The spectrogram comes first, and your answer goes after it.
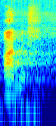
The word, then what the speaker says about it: عامش: محمد بن عامش کا تلفظ بھی سمجھ لیں، الف عین میم شین، عامش، محمد بن عامش.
